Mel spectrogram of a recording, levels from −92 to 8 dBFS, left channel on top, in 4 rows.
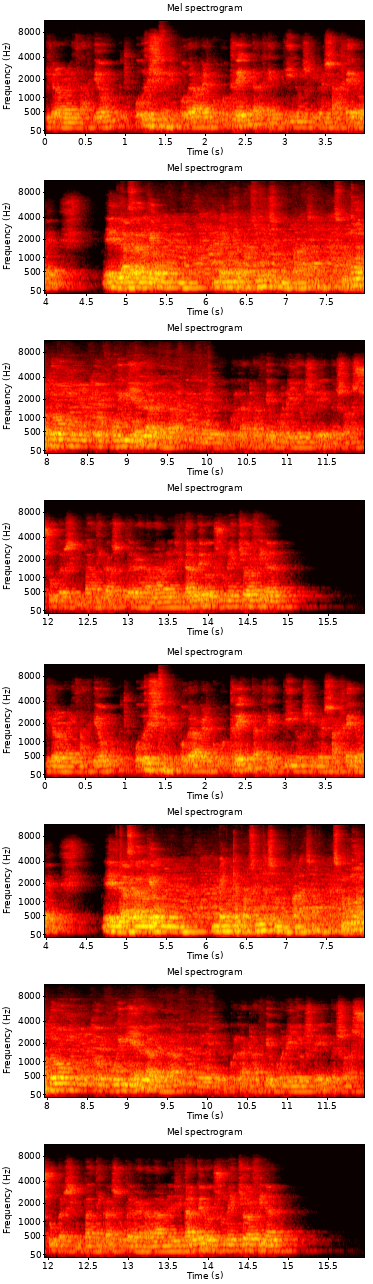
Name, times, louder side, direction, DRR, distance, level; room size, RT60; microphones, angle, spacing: voice 1, 0.0-4.4 4.7-5.4 7.6-14.8, right 1 dB, 30° right, -9 dB, 0.7 m, -29 dB
voice 2, 4.7-8.1, right 3 dB, 65° right, 0 dB, 0.4 m, -27 dB
sound 1, 5.0-10.1, left 2 dB, 65° left, 0.5 m, -37 dB
3.2 x 2.1 x 2.4 m, 0.81 s
head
